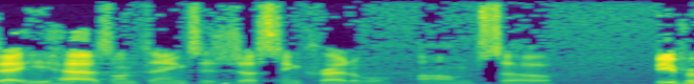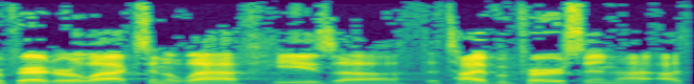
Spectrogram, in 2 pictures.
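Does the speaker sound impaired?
No.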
